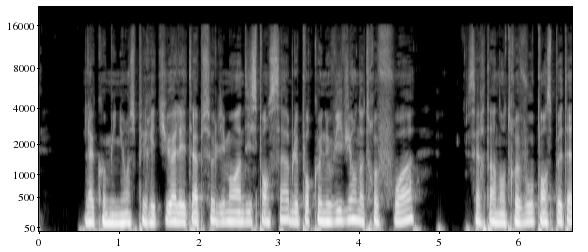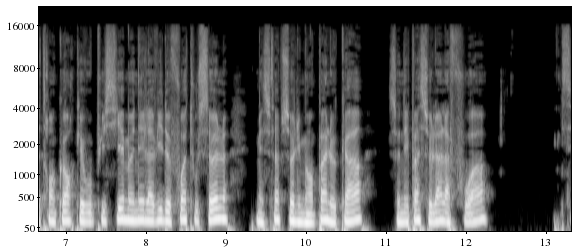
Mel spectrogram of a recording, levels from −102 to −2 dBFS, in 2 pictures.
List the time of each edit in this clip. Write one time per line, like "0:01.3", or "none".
0:09.5

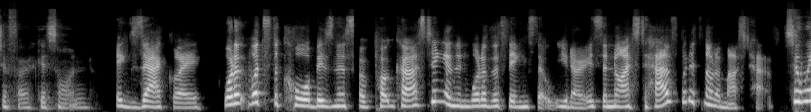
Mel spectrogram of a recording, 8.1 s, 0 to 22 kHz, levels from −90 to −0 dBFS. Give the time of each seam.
0:03.5

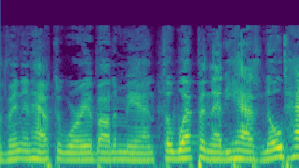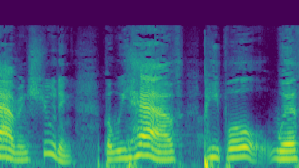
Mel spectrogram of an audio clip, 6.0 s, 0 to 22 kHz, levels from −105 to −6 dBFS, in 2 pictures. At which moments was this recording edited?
0:01.6
0:02.8
0:05.0

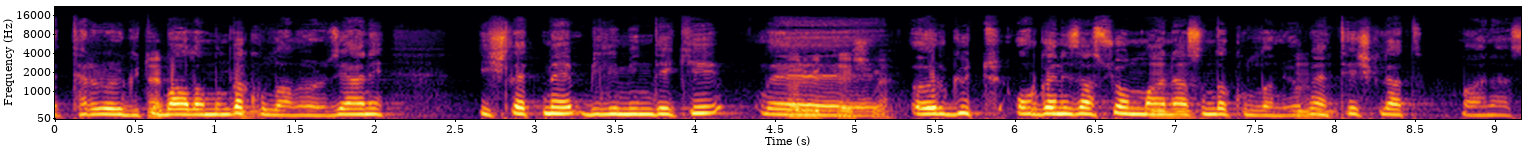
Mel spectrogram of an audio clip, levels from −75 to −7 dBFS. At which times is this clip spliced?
none

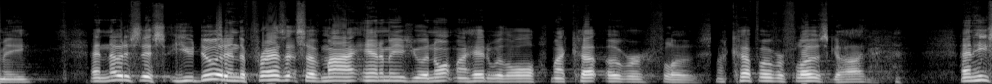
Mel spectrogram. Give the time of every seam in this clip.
0:05.4
0:07.1

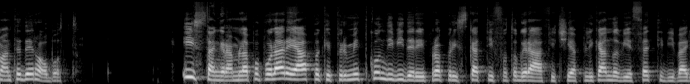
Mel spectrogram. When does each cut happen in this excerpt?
0:03.7

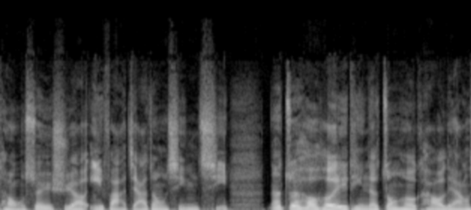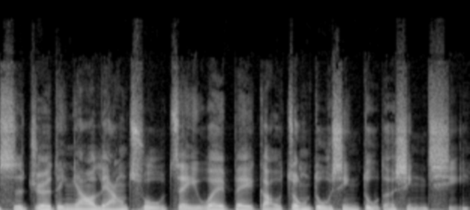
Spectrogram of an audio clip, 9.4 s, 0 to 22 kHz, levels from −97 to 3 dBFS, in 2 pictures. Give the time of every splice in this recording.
none

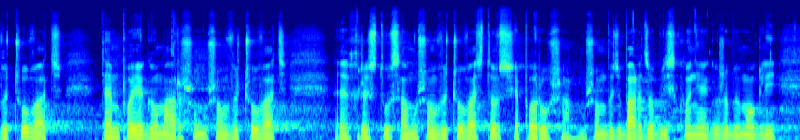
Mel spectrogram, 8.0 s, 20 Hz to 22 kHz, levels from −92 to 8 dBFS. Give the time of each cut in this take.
0:05.0

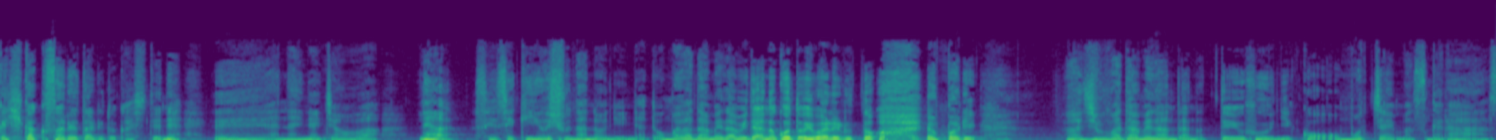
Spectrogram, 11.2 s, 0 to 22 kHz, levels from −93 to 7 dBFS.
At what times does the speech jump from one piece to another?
none

